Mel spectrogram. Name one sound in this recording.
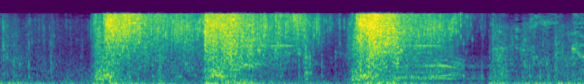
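Blows land with heavy thuds and slashes in a fight.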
